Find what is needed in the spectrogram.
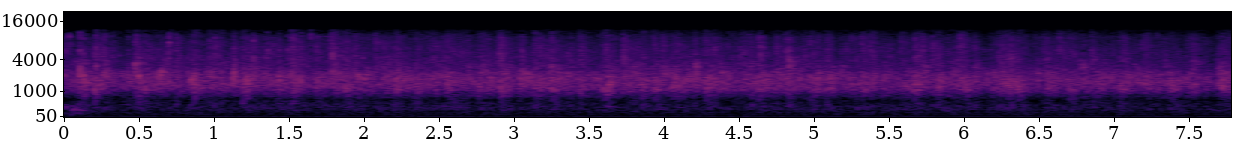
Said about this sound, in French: Bref, je vous demandais d'applaudir très fort, puis vous pouvez même vous retourner, même si vous ne les verrez peut-être pas, mais pour diriger vos applaudissements vers Chris qui nous fait le son et Nicolas qui fait à peu près tout le reste.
